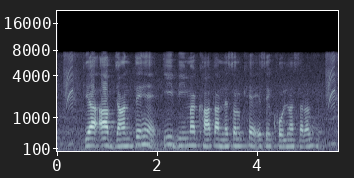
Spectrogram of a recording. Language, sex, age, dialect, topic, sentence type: Hindi, female, 18-24, Awadhi Bundeli, banking, statement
